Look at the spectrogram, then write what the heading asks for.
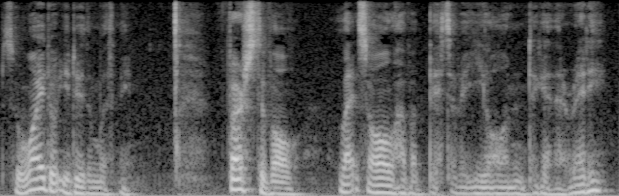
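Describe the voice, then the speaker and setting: A man reading a picture book aloud to young children in an expressive, animated storytelling way, as its author. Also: sits low, moderate pace, slightly rough. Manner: expressive, addresses young listeners directly.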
